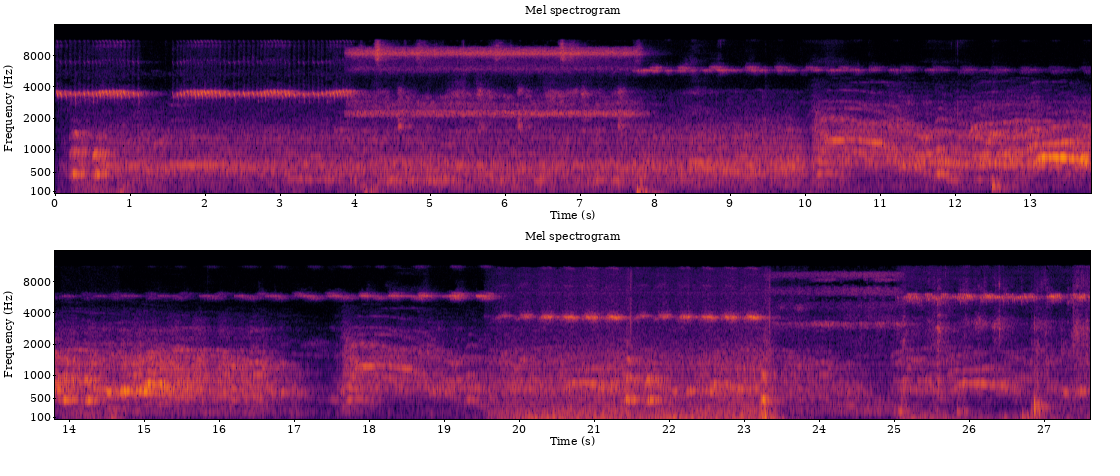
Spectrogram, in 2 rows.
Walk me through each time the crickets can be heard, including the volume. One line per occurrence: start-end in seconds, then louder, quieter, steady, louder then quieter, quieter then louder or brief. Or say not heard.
0.0-27.5 quieter then louder.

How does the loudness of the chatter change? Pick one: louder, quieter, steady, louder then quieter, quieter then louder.
louder then quieter.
